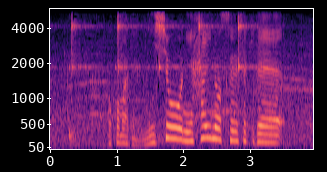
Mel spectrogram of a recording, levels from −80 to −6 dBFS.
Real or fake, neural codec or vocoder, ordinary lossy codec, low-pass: real; none; none; 5.4 kHz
